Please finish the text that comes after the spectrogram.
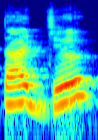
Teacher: جیم جزم کی صورت میں حرف قلقلہ ہے، یعنی اس لفظ کو ہلا کر پڑھنا ہے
